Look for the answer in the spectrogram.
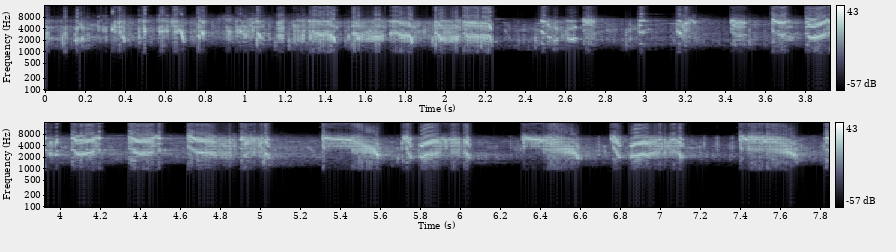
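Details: Swiftlet calling sound used as a lure to attract swiftlets: a dense, high chattering chorus of rapid buzzy bursts, pulsing on and off every fraction of a second with no other sounds.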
